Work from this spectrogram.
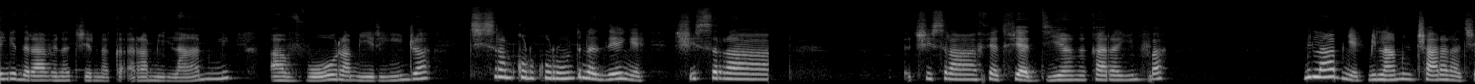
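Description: A brief glitch breaks into this speech recording from 7.64 to 7.69 s, about 50 ms. That is damaged data in the compressed stream: corrupted bytes made the decoder misread frames, lose sync and jump to the next valid frame header.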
